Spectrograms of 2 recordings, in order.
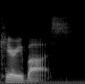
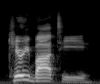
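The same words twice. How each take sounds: First: The last syllable begins with an s sound. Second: The last syllable begins with a t sound. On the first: The speaker calls it right. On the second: The speaker calls it wrong.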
